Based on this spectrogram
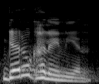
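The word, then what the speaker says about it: Garoghlanian: ये है वो ट्राइब का नाम, और इसकी प्रोनाउंसिएशन रहेगी बच्चों गैरोघलेनियन।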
